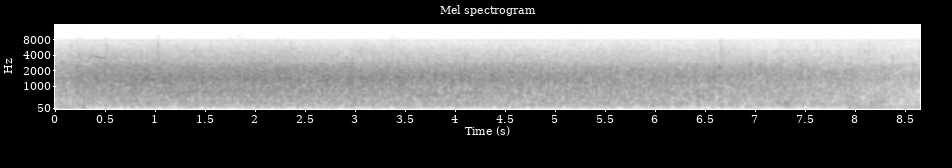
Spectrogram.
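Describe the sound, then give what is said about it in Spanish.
Applause from a large crowd at a papal audience in honour of newly beatified martyrs, a broad, steady wash of clapping that holds evenly and then gradually thins and quiets toward the end. “Un aplauso a los nuevos beatos.”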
